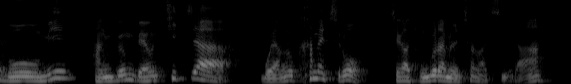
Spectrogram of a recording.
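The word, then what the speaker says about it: קמץ: 그 왼쪽에 영어 대문자 T자 모양 것도 동그라미를 제가 쳐놨는데 카메츠, 어떤 사람은 카마츠라고 발음해요. 아까 그 사람은 카마츠라고 발음하잖아요. 카메츠라고 부르며 아 발음을 표시합니다.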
